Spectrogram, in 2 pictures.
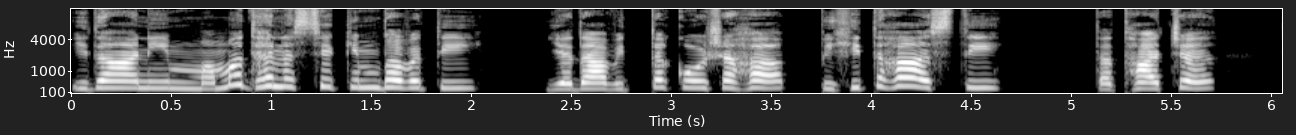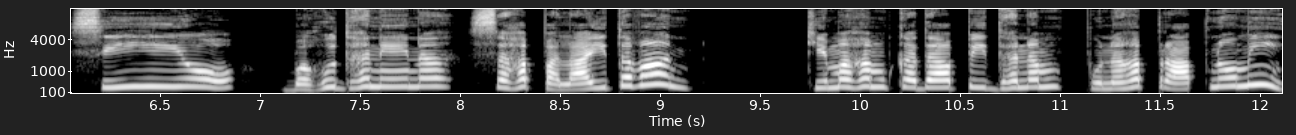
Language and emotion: Sanskrit, fearful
